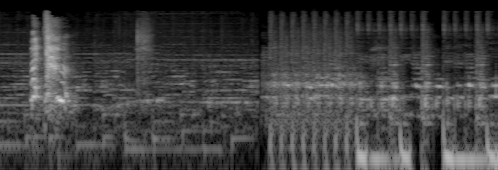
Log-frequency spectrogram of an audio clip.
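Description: An adult woman gives one forceful sneeze, a quick catch of breath then an explosive burst, followed by a soft breath; music starts afterward.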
